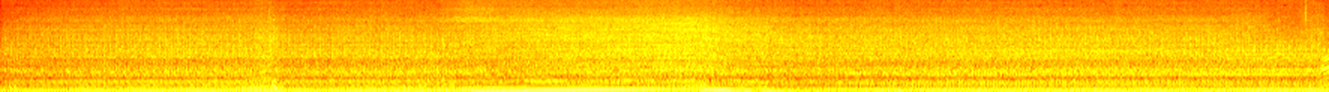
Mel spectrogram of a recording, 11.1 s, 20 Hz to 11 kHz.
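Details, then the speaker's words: MerCruiser 3.0 L 140 boat engine after fitting a new Sierra carburetor and fine-tuning: steady idle, quick throttle blip rises and falls cleanly, then settles back evenly, smoothed out; healthy throttle response. "that sounds a little bit better right yeah now she's smoothed out give it a little gas"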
